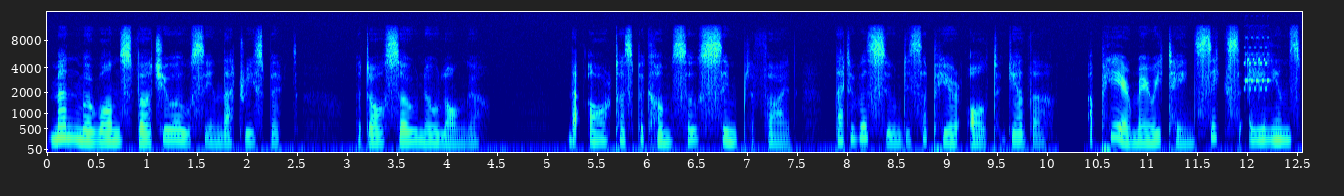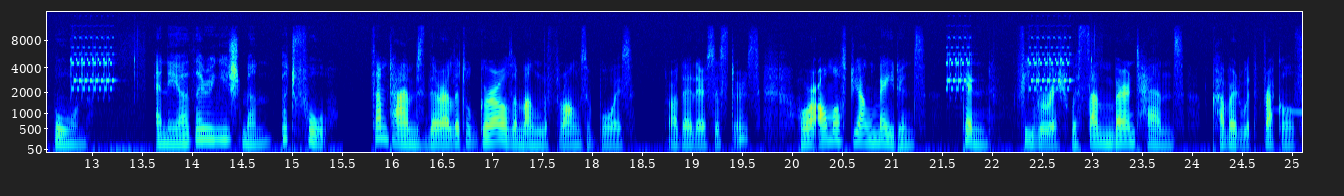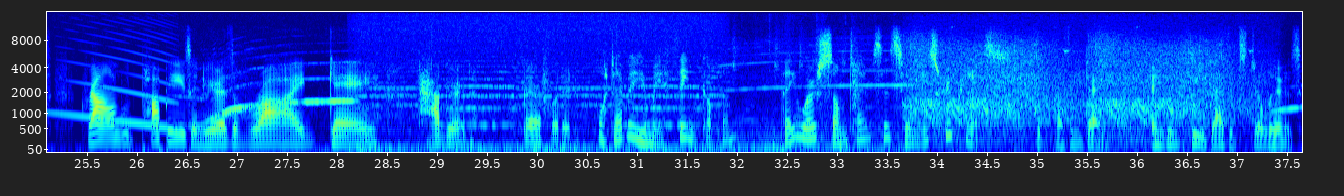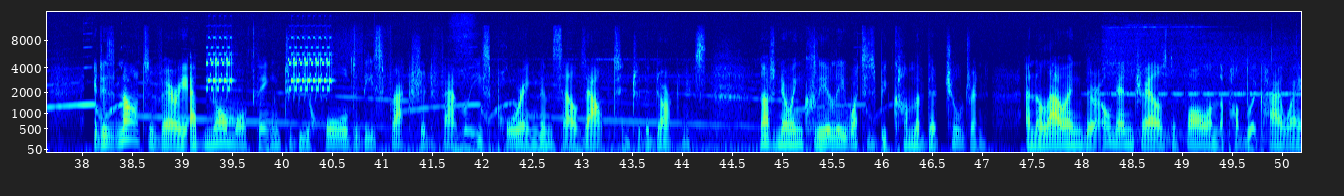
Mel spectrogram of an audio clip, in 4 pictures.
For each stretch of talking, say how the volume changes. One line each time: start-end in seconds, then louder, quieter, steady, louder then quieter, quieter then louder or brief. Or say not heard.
0.0-4.5 quieter then louder
5.2-50.1 steady.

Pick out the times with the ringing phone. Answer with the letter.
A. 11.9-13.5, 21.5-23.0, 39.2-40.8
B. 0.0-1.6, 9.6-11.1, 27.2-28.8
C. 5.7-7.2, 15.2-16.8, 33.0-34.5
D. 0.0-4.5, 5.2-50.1
A.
